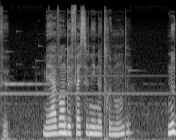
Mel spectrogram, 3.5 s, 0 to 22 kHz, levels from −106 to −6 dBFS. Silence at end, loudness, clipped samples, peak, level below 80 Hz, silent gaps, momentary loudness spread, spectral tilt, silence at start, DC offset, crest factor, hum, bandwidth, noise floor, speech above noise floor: 0 s; -28 LUFS; under 0.1%; -12 dBFS; -58 dBFS; none; 20 LU; -6 dB/octave; 0 s; under 0.1%; 16 dB; none; 19 kHz; -57 dBFS; 30 dB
